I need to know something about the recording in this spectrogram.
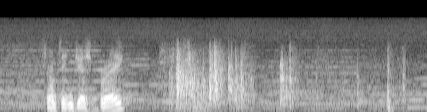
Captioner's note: paper rustling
